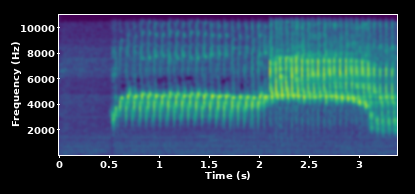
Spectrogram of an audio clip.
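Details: Canary launches into a steady rolling trill of evenly repeated notes, then shifts to a higher, louder, faster trill that bends downward near the end.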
